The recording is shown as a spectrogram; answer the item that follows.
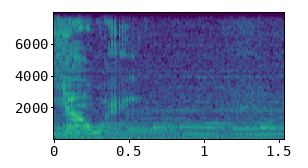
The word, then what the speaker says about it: Yahweh: Some say the correct pronunciation of that name is Jehovah. Others say the correct pronunciation of that name is Yahweh.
